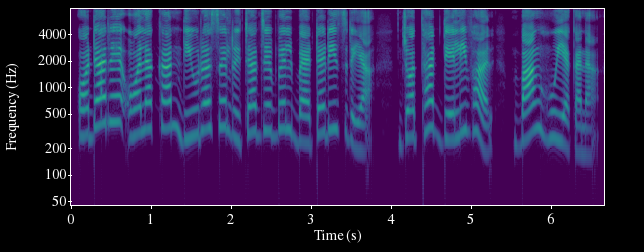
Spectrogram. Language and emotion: Santali, neutral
